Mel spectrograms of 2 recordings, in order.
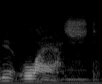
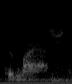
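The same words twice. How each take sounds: First: Said softly, it lasts; soft statement. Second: A hushed whisper of it lasts. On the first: Preacher closing the point, softly. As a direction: let it drop quietly. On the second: Preacher whispering the echo to the congregation. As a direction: breathe it out, no voice. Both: Shown as a demonstration.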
